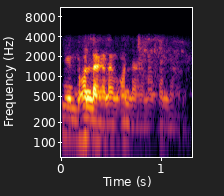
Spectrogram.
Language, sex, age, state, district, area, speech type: Odia, male, 30-45, Odisha, Bargarh, urban, conversation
